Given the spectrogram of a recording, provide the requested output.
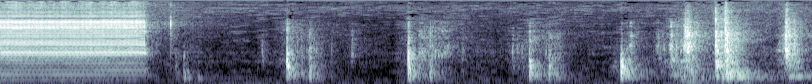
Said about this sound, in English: Now Mike is in his apartment when the door buzzer sounds.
